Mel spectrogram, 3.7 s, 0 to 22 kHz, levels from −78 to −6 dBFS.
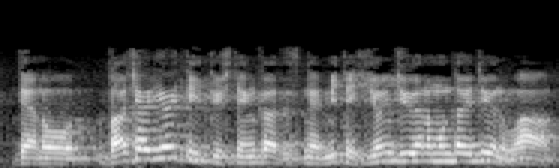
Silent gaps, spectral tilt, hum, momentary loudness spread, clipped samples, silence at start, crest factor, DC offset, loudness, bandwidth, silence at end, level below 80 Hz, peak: none; -6 dB/octave; none; 4 LU; under 0.1%; 0.1 s; 16 dB; under 0.1%; -16 LUFS; 7 kHz; 0 s; -56 dBFS; 0 dBFS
